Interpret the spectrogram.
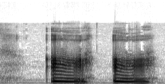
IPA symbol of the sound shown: ɑ:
